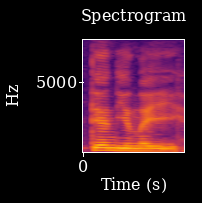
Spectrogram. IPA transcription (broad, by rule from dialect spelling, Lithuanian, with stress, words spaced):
ˈtʲɛn jɪˈnɐɪ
